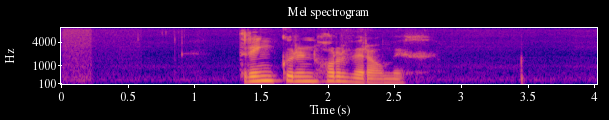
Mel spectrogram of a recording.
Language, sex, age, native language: Icelandic, female, 30-39, Icelandic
